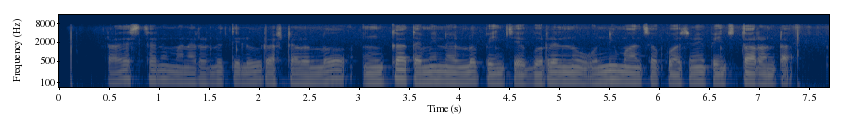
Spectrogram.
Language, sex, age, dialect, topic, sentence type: Telugu, male, 31-35, Central/Coastal, agriculture, statement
